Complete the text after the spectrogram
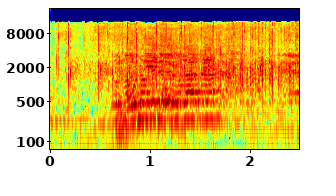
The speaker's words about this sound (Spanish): Bueno, antes de irnos quiero dedicar la actuación de este año, como siempre, a mi madre. Está aquí. ¡Ale! ¡Un aplauso!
